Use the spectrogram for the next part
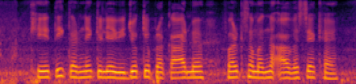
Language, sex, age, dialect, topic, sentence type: Hindi, male, 25-30, Kanauji Braj Bhasha, agriculture, statement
